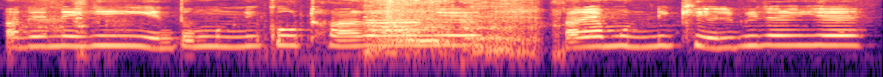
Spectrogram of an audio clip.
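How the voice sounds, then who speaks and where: Very high-pitched woman narrating. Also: flat delivery, measured pace, creaky, loud music behind the voice. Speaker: narrator and doll cartoon voice actor. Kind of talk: storytelling narration.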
